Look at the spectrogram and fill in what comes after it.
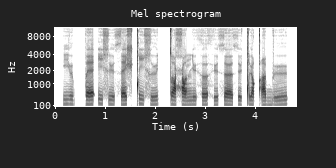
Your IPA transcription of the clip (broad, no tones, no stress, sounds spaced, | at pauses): j ʉ pː ɛ ʔ i x y θ ɛ ʃ ǃ i x ʉ tː ɔ ħ ɔ n y h ɵ h y θ œ θ y ǃ ʉ qʼ i b ʉ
